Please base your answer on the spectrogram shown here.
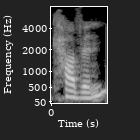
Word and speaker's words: coven: Well, um, well, I would pronounce it coven, but we can call it coven if you like.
